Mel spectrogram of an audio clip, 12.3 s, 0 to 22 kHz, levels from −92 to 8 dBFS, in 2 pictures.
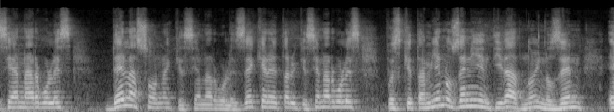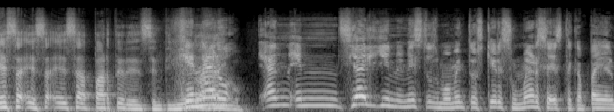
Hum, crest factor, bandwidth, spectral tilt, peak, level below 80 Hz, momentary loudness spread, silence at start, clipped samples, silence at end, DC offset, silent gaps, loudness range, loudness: none; 16 dB; 16 kHz; -4.5 dB/octave; -2 dBFS; -44 dBFS; 6 LU; 0 s; under 0.1%; 0 s; under 0.1%; none; 4 LU; -18 LUFS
